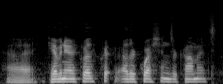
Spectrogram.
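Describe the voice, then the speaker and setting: A man hosting a casual audio equipment demo, explaining in a halting, loosely improvised way. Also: medium pitch, steady tone, darkish tone, dull audio. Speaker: video host, audio equipment reviewer.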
